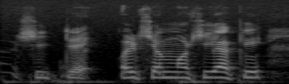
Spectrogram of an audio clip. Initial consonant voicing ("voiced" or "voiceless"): voiceless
